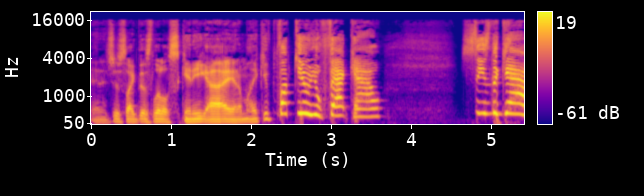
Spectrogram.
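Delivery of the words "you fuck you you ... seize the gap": yelling in a very high register. Retelling yelling at drivers in traffic: imitating own yelling. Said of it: "I'm just yelling".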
